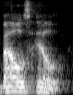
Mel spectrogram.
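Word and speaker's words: Bellshill: Arlo says, by the way, it's pronounced Bells. Okay, sorry, Arlo. So you're from Bells Hill.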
